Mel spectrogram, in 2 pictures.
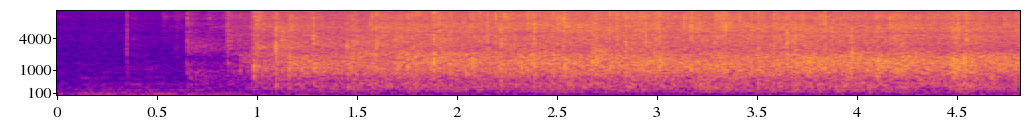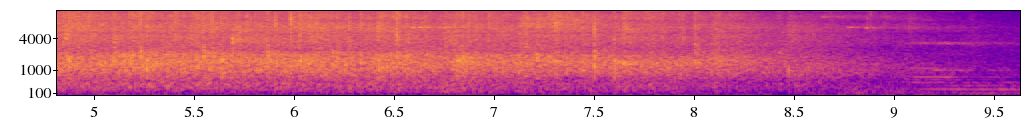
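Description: A crowd applauds loudly in an echoing hall.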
